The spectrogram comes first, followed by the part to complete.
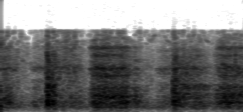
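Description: A hiker breathing hard after a strenuous climb: a few faint, short, breathy puffs in an irregular rhythm.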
